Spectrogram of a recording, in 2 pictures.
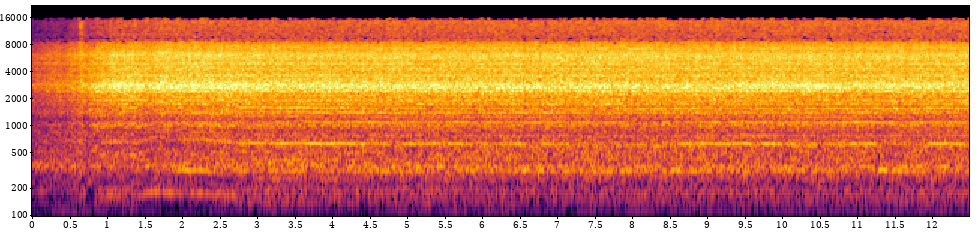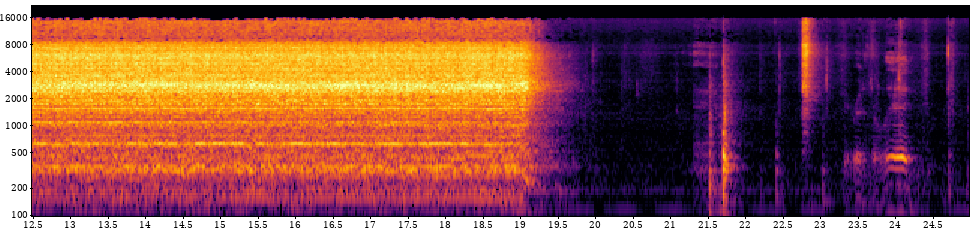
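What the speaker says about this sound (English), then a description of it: "So put this thing in the NutriBullet." A NutriBullet blender whirs steadily and loudly as it blends eggs, strawberries, peanut butter and oatmeal, running continuously for about nineteen seconds before cutting off to quiet clatter.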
